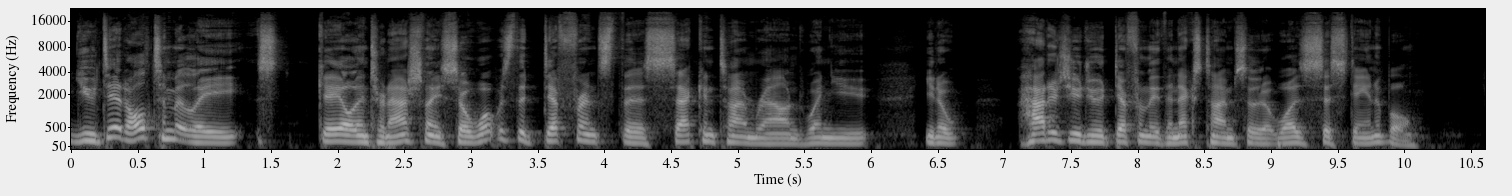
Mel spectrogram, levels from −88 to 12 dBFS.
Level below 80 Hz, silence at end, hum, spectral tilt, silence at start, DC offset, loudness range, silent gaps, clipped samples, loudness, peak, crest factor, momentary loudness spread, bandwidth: -62 dBFS; 0.5 s; none; -4 dB/octave; 0 s; under 0.1%; 4 LU; none; under 0.1%; -28 LUFS; -6 dBFS; 22 dB; 9 LU; over 20 kHz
